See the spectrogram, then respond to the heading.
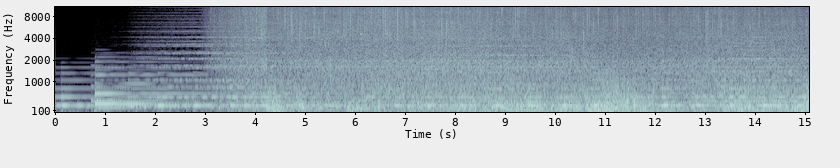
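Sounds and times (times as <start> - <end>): steady rain falling: 3.0 - 15.0
raindrop ticks: 3.6 - 15.0.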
